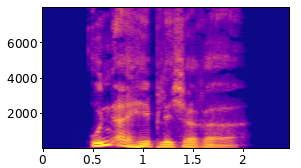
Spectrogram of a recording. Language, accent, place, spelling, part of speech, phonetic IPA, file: German, Germany, Berlin, unerheblichere, adjective, [ˈʊnʔɛɐ̯heːplɪçəʁə], De-unerheblichere.ogg
- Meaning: inflection of unerheblich: 1. strong/mixed nominative/accusative feminine singular comparative degree 2. strong nominative/accusative plural comparative degree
